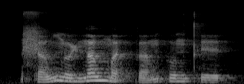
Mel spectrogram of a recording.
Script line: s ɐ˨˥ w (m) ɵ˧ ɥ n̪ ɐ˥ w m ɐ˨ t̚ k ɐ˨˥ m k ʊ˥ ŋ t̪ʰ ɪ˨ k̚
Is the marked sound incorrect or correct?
incorrect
